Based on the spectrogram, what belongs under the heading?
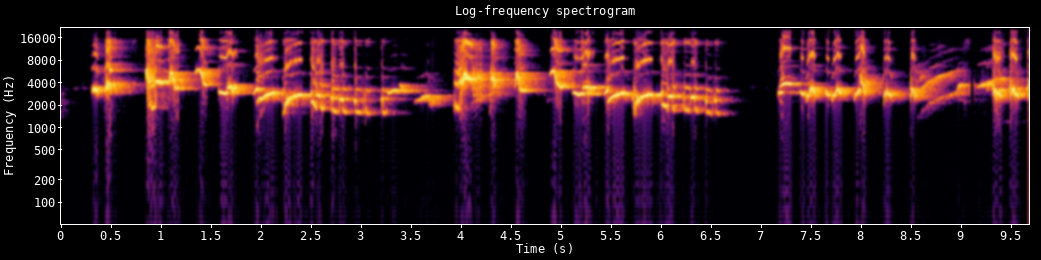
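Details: Oriental magpie-robin delivering a long, fast fighting song used to provoke rival magpie-robins, a near-continuous medley of shrill whistles and rasping notes, broken by one short pause before the outpouring resumes.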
